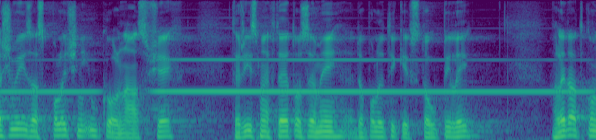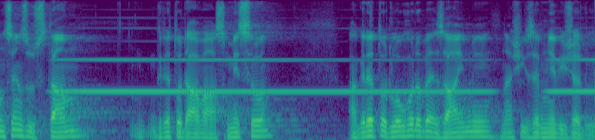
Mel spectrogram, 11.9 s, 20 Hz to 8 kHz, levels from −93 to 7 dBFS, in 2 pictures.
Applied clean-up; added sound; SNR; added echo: none; Wind instrument, woodwind instrument; 9 dB; none.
